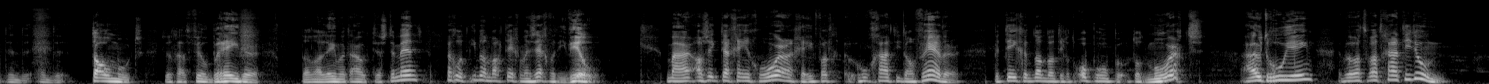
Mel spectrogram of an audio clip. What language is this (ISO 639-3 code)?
nld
